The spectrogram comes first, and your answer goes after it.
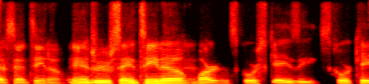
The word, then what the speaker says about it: Scorsese: How do you say that guy's last name? Scorsese. Scorsese? Is that how you say it? Pretty sure. There's not two cuz in there. Scorsese. That's not Skazy. It's just Martin Scorsese.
